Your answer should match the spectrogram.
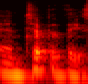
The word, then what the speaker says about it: antipathy: uh propath and the antipathy right so right also I guess it's pronounced antipathy sometimes depends on if you're a Brit or not right antipathy so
